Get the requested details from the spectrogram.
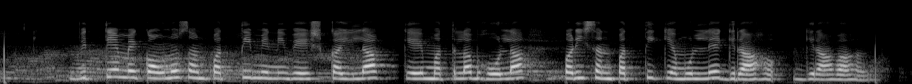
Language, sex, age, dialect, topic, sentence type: Bhojpuri, female, 18-24, Northern, banking, statement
